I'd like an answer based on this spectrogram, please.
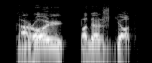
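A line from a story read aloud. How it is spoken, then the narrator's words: Deep bass voice. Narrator (Russian): пробасил Портос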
